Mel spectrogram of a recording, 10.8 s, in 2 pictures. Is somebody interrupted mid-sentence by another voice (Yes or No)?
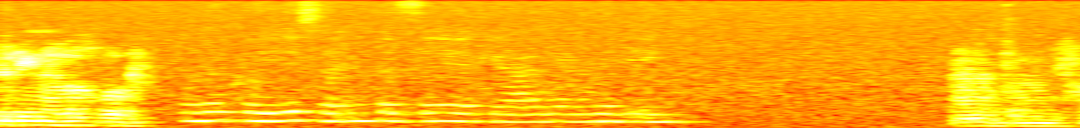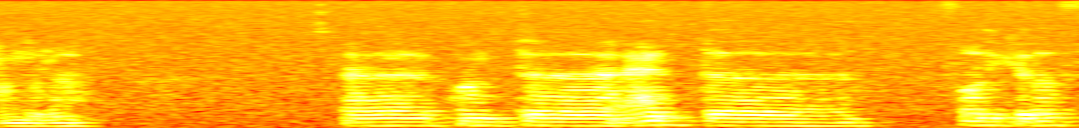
No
